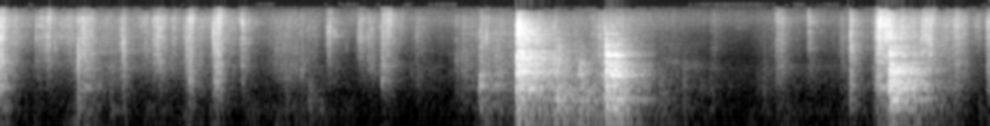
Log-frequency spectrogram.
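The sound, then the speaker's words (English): A wooden cutting board is picked up and handled on a kitchen counter, making a series of scattered knocks and clatters. They are mostly light, with two louder bursts of clunking near the middle and end. Nobody speaks. “Oh, I need a cutting board. I need a cutting board.”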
